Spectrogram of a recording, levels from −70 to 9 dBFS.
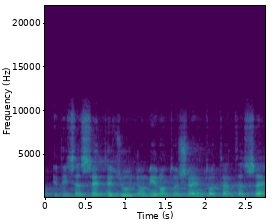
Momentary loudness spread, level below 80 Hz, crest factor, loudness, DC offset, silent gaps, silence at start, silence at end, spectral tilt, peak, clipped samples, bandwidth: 3 LU; -54 dBFS; 18 dB; -26 LUFS; under 0.1%; none; 0 s; 0 s; -3.5 dB/octave; -8 dBFS; under 0.1%; 12 kHz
